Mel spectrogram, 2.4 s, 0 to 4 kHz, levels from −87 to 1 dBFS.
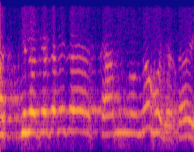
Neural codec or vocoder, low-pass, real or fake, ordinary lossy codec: none; 3.6 kHz; real; none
